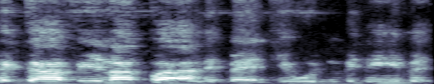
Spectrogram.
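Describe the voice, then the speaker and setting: A man's voice with a Jamaican accent. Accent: Jamaican, Patois features. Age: 70s. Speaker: caller. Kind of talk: political call-in chat. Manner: animated.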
